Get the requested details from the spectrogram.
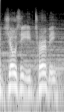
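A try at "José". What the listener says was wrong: It's not Josie, it's Jose. In Spanish, J is pronounced like H.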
